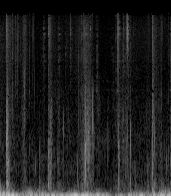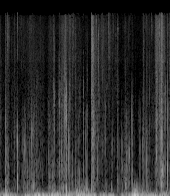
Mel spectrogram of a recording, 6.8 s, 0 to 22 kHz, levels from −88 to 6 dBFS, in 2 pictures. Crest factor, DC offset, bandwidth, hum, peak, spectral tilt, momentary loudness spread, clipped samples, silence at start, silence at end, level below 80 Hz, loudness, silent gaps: 22 dB; under 0.1%; 17 kHz; none; -8 dBFS; -3.5 dB/octave; 12 LU; under 0.1%; 0 s; 0 s; -36 dBFS; -39 LUFS; none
